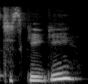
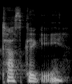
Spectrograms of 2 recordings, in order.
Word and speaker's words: Tuskegee: Did you find out how it's actually pronounced? Did you Tuskegee? It is Tuskegee. Mhm. Not Tuskkegee.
